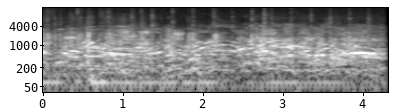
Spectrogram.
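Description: Indistinct chatter of many voices talking at once, with no music playing, over a low steady hum.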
